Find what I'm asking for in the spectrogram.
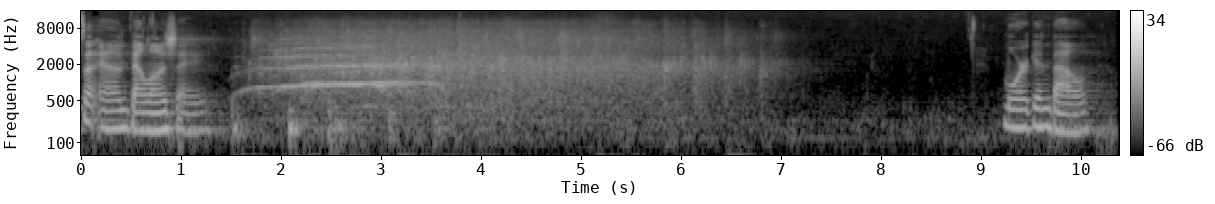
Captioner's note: applause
